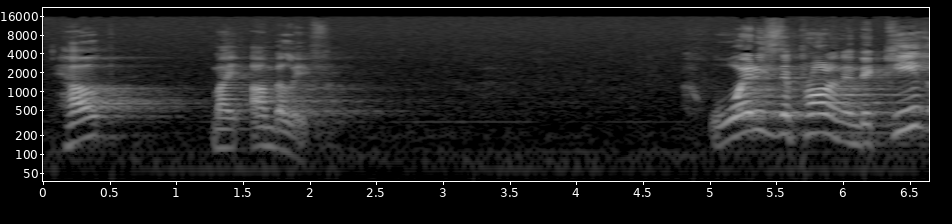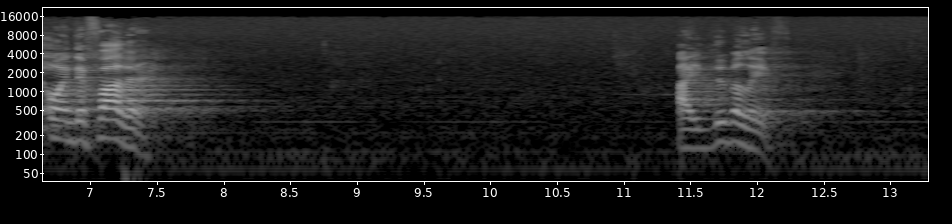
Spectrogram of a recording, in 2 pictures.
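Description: A man speaks with passion into a microphone, in bursts, in a large echoing hall.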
